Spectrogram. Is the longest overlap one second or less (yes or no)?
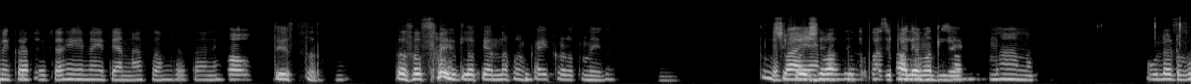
no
